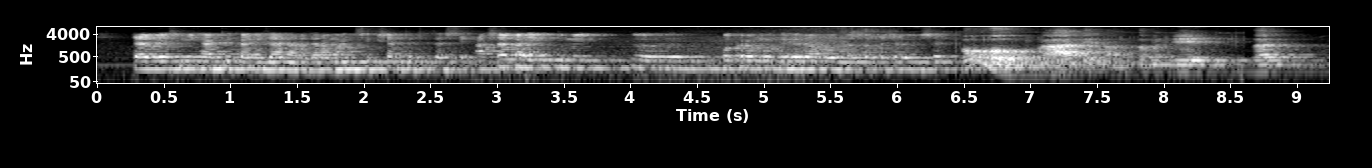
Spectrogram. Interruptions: none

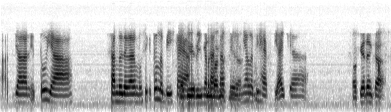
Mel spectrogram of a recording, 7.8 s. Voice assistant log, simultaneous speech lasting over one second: present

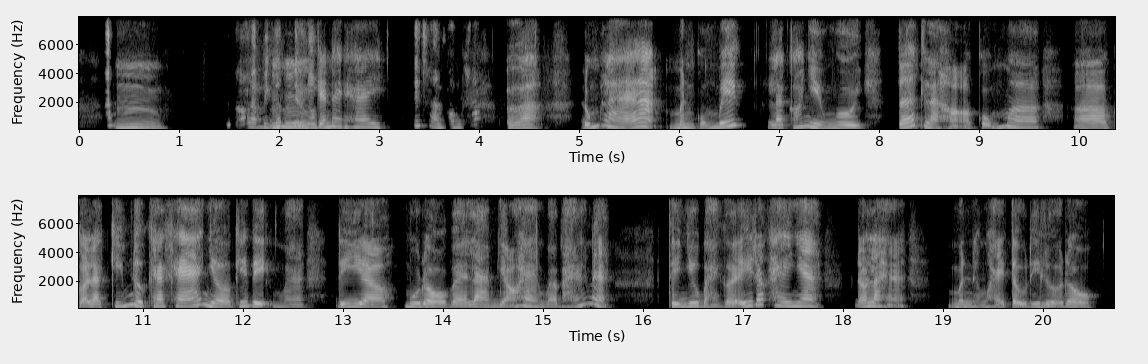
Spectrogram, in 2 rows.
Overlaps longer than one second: none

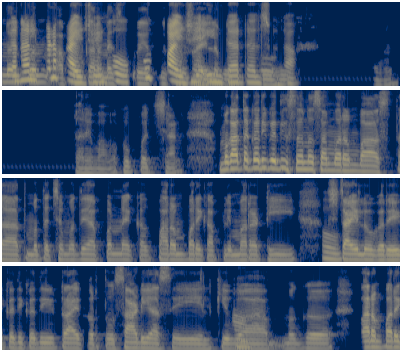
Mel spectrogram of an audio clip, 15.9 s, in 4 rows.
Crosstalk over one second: present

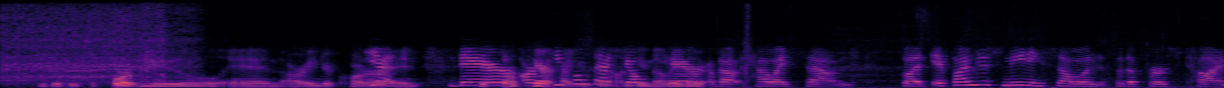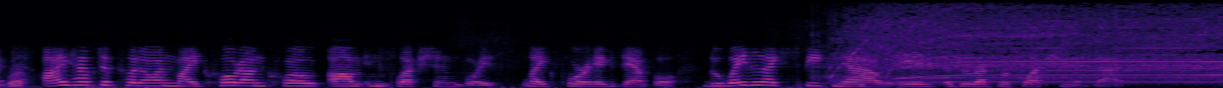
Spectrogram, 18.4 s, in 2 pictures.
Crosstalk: present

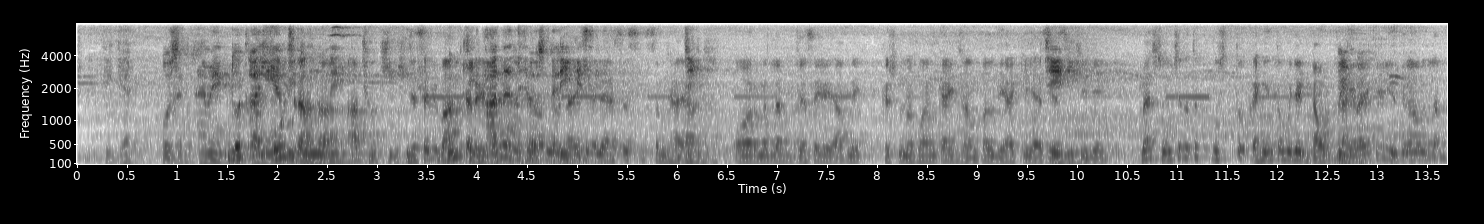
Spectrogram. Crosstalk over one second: present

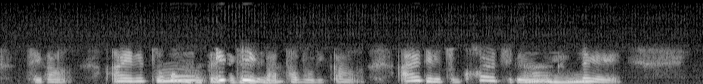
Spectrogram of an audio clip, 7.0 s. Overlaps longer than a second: present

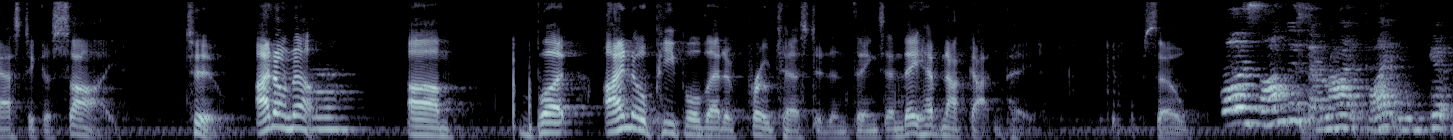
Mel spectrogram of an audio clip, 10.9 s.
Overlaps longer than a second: none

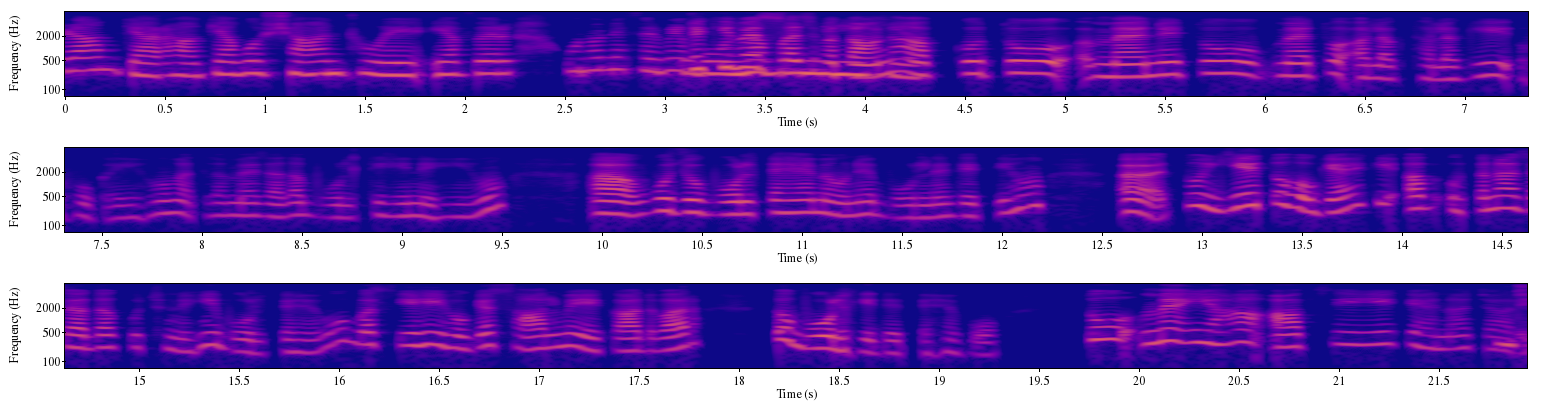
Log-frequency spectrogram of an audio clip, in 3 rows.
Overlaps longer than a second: present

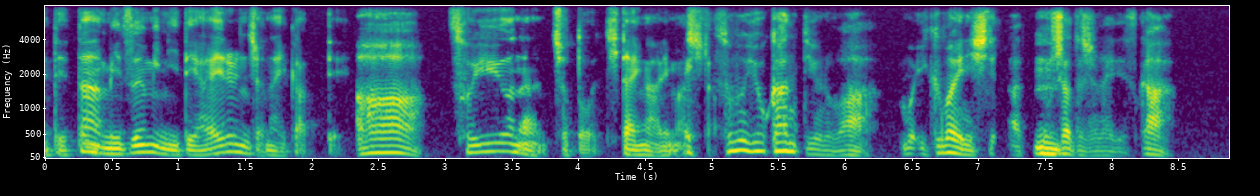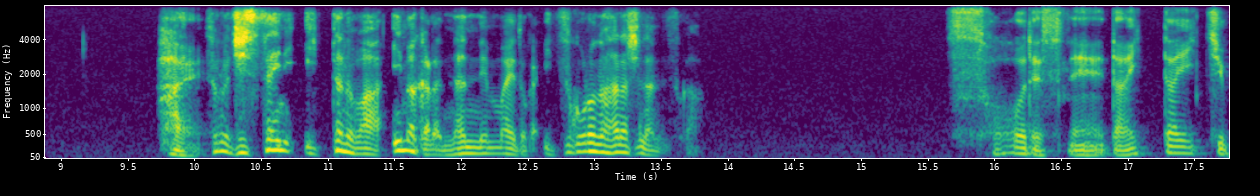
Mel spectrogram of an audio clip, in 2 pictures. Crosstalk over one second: none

